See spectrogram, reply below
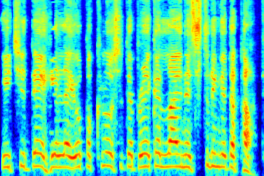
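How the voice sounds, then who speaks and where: A man's voice: high-pitched, moderate pace, darkish tone, no room sound, studio quality, lightly acted. A man playing a hot-tempered, sarcastic Italian fisherman in an old-time radio drama, theatrical, with broken English and an Italian accent. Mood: sarcastic, disgusted.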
